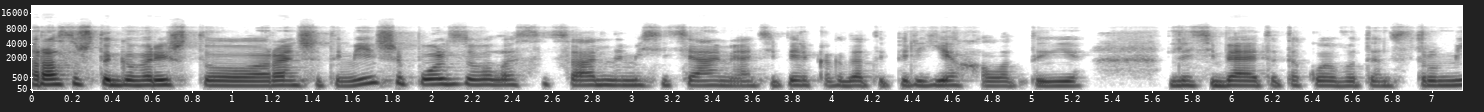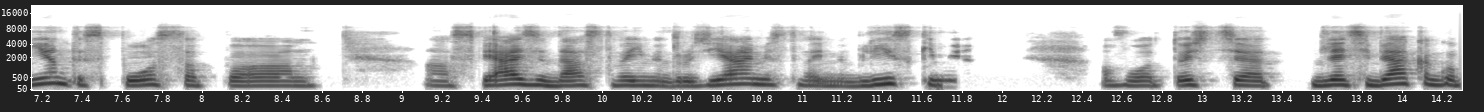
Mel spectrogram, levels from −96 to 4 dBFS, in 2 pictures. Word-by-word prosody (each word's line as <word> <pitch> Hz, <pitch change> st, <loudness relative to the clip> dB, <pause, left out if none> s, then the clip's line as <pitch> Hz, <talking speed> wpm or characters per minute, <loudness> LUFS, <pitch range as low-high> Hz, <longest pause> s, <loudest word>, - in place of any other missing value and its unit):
раз 220 Hz, +2 st, +8 dB
уж 235 Hz, -, +2 dB
ты -, -, +7 dB
говоришь, 200 Hz, +1 st, +5 dB
что 180 Hz, -2 st, +1 dB
раньше 190 Hz, -1 st, +2 dB
ты 175 Hz, -, -7 dB
меньше 255 Hz, +8 st, +1 dB
пользовалась 215 Hz, -2 st, +2 dB
социальными 200 Hz, -3 st, -2 dB
сетями, 185 Hz, -2 st, -4 dB
а 175 Hz, -, -5 dB
теперь, 190 Hz, +1 st, -4 dB
когда 180 Hz, +1 st, -3 dB
ты -, -, -10 dB
переехала, 185 Hz, -2 st, -2 dB
ты 170 Hz, 0 st, -2 dB, 0.4 s
для 185 Hz, 0 st, -1 dB
тебя 180 Hz, +1 st, +1 dB
это 180 Hz, 0 st, -7 dB
такой 185 Hz, -2 st, -5 dB
вот 170 Hz, +1 st, -6 dB
инструмент 185 Hz, +8 st, 0 dB
и -, -, -2 dB
способ, 190 Hz, -1 st, -2 dB
а, 175 Hz, 0 st, -2 dB, 0.6 s
а, 180 Hz, -2 st, -9 dB
связи, 205 Hz, +3 st, +3 dB
да, 180 Hz, +2 st, +1 dB
с -, -, -9 dB
твоими 185 Hz, -1 st, -2 dB
друзьями, 200 Hz, +8 st, +1 dB
с 205 Hz, -, -9 dB
твоими 185 Hz, -5 st, -6 dB
близкими. 235 Hz, -, 0 dB, 0.7 s
Вот. 180 Hz, 0 st, -5 dB
То 190 Hz, -, -2 dB
есть 195 Hz, 0 st, -3 dB, 0.4 s
для 205 Hz, +3 st, +4 dB
тебя 215 Hz, +6 st, +4 dB
как 225 Hz, -4 st, -1 dB
бы 205 Hz, -, +1 dB
190 Hz, 175 wpm, -25 LUFS, 180-205 Hz, 0.7 s, раз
